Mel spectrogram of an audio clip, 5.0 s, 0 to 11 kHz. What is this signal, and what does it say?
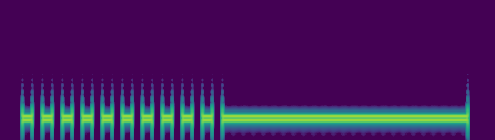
Telephone call progress tone (North American plan), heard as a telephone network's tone, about 350, 440 Hz, 0.1 s on and 0.1 s off. Stutter dial tone.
